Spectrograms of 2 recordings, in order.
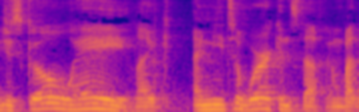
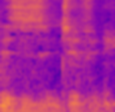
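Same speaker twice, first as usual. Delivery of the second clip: low, quiet, deep voice; 5 semitones lower, 5 dB quieter than usual. Retelling a man's reply on a phone call to Jill, deep voice. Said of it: "In that deep voice".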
